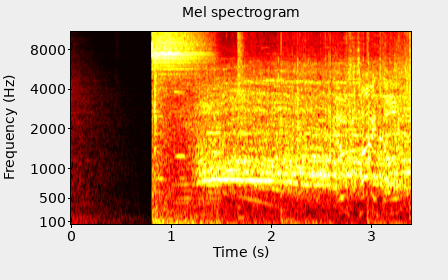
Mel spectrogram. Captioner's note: spectators applauding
